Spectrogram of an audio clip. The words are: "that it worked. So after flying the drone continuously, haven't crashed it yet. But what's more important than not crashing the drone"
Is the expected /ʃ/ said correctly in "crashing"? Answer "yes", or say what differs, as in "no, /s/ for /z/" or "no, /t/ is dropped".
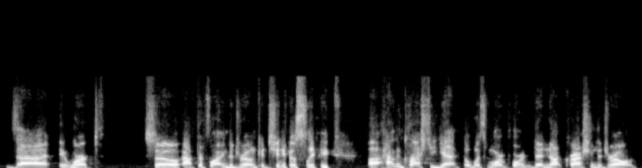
yes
